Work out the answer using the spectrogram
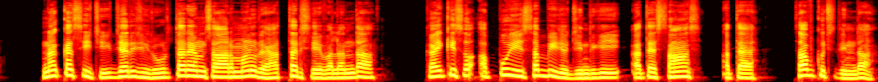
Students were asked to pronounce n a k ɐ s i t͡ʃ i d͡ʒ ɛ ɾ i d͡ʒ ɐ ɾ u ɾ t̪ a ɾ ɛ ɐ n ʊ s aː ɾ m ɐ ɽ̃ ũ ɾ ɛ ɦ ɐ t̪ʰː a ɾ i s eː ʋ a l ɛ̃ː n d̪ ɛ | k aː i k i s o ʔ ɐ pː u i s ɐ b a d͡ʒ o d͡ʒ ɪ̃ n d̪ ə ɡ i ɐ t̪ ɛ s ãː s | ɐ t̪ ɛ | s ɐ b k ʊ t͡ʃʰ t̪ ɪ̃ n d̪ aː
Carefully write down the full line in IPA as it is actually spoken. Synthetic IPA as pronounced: n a k ɐ s i t͡ʃ i d͡ʒ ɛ ɾ i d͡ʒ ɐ ɾ uː ɾ t̪ a ɾ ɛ ɐ n ʊ s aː ɾ m ɐ ɽ̃ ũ ɾ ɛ ɦ ɐ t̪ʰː a ɾ i s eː ʋ a l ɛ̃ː n d̪ a | k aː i k i s o ʔ ɐ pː u i s ɐ b i d͡ʒ o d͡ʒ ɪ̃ n d̪ ə ɡ i ɐ t̪ ɛ s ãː s | ɐ t̪ ɛ | s ɐ b k ʊ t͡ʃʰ d̪ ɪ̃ n d̪ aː

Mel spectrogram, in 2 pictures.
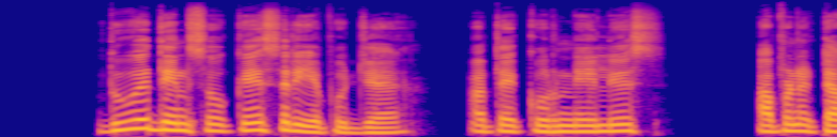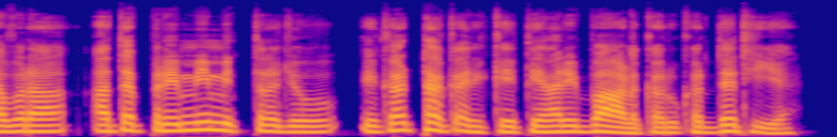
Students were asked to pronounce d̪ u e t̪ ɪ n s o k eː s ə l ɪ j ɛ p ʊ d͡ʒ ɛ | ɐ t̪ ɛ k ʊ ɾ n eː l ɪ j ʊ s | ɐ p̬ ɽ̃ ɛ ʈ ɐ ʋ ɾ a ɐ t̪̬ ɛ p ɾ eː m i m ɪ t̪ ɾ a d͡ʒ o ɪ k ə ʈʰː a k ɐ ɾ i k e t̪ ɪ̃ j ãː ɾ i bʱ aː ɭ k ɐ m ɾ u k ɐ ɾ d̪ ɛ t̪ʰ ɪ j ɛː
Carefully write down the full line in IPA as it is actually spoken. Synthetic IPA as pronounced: d̪ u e d̪ ɪ n s o k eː s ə ɾ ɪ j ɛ p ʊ d͡ʒ ɛ | ɐ t̪ ɛ k ʊ ɾ n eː l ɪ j ʊ s | ɐ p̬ ɽ̃ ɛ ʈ ɐ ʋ ɾ a ɐ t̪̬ ɛ p ɾ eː m i m ɪ t̪ ɾ a d͡ʒ o ɪ k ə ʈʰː a k ɐ ɾ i k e t̪ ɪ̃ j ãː ɾ i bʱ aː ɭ k ɐ ɾ u k ɐ ɾ d̪ ɛ t̪ʰ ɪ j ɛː

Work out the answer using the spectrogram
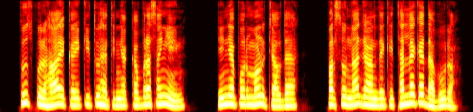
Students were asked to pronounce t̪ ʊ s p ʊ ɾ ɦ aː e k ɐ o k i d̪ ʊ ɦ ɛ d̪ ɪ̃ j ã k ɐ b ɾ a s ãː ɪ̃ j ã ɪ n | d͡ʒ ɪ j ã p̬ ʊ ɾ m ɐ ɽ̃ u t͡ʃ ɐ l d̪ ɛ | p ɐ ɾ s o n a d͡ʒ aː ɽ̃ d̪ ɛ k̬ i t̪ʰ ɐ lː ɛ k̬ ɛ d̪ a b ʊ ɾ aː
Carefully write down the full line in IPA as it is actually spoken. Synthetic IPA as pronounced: t̪ ʊ s p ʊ ɾ ɦ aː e k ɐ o k i t̪ ʊ ɦ ɛ t̪ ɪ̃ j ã k ɐ b ɾ a s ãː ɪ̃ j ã ɪ n | d͡ʒ ɪ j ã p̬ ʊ ɾ m ɐ ɽ̃ u t͡ʃ ɐ l d̪ ɛ | p ɐ ɾ s o n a d͡ʒ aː ɽ̃ d̪ ɛ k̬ i t̪ʰ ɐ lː ɛ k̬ ɛː d̪ a b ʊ ɾ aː

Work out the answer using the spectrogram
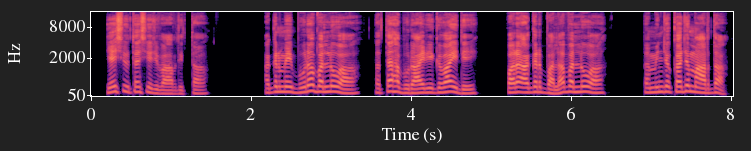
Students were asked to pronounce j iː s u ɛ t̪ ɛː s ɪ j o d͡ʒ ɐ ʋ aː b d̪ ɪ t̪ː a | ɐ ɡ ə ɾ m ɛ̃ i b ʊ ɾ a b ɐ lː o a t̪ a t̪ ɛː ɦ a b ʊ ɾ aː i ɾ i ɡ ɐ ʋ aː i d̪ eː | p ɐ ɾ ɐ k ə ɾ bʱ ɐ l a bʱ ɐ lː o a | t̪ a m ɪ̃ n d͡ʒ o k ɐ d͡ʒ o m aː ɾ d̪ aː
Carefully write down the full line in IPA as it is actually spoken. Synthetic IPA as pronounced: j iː s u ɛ t̪ ɛː s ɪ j o d͡ʒ ɐ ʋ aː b d̪ ɪ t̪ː a | ɐ ɡ ə ɾ m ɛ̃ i b ʊ ɾ a b ɐ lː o a t̪ a t̪ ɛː ɦ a b ʊ ɾ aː i ɾ i ɡ ɐ ʋ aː i d̪ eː | p ɐ ɾ ɐ ɡ ə ɾ bʱ ɐ l a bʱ ɐ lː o a | t̪ a m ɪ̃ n d͡ʒ o k ɐ d͡ʒ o m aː ɾ d̪ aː

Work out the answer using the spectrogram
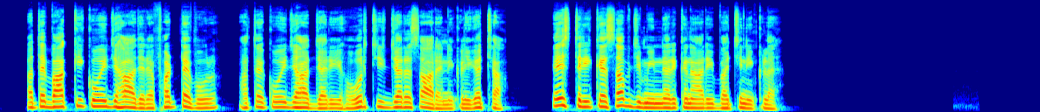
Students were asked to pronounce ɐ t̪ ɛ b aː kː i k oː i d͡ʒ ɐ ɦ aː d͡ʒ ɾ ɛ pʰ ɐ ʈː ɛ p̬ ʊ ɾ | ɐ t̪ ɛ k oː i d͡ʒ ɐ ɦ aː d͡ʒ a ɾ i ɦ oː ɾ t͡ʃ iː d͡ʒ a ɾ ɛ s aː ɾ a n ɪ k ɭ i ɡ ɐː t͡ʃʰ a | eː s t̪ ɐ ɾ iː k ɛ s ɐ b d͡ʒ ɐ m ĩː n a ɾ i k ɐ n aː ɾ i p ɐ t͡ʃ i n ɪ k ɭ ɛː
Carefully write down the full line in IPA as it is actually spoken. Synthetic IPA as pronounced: ɐ t̪ ɛ b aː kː i k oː i d͡ʒ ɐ ɦ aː d͡ʒ ɾ ɛ pʰ ɐ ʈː ɛ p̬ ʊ ɾ | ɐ t̪ ɛ k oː i d͡ʒ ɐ ɦ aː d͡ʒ a ɾ i ɦ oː ɾ t͡ʃ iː d͡ʒ a ɾ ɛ s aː ɾ ɛ n ɪ k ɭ i ɡ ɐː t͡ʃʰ a | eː s t̪ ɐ ɾ iː k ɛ s ɐ b d͡ʒ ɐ m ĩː n a ɾ i k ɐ n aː ɾ i b ɐ t͡ʃ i n ɪ k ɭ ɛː

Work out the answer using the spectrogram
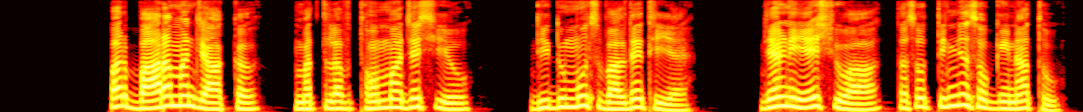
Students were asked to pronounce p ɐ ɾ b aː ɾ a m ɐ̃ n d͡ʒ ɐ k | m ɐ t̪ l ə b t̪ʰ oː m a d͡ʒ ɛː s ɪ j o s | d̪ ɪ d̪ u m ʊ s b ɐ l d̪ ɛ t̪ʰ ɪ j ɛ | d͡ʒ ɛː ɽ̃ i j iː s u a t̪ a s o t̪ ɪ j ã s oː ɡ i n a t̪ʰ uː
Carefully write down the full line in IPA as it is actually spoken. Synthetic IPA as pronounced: p ɐ ɾ b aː ɾ a m ɐ̃ n d͡ʒ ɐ k | m ɐ t̪ l ə b t̪ʰ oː m a d͡ʒ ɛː s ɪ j o | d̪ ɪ d̪ u m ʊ s b ɐ l d̪ ɛ t̪ʰ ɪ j ɛ | d͡ʒ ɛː ɽ̃ i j iː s u a t̪ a s o t̪ ɪ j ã s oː ɡ i n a t̪ʰ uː

